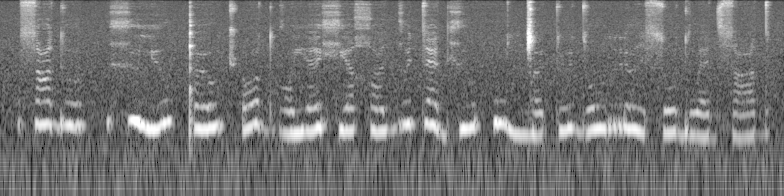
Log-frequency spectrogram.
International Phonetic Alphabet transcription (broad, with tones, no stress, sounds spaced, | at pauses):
s ɑ˥ d ɵ˥ | xʲ u˥˨ lʲ ɵ˧˥˧ u̯ ǃ œ˧˥ u̯ t͡ʃʼ ɔ˧˥˧ d ɡ ɔ˨ j ɛ˧˥˧ xʲ ɛ˧˥ χ œ˧˥ i̯ ɡ ø˥ t æ˥˨ d xʲ u˧˥ h u˥˨ ŋ͡ǀ œ˨ t ʉ˧˥˧ d o˥ u̯ r ø˥˨ i̯ s o˧˥˧ d w ɛ˨ d s ɑ˧˥ d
